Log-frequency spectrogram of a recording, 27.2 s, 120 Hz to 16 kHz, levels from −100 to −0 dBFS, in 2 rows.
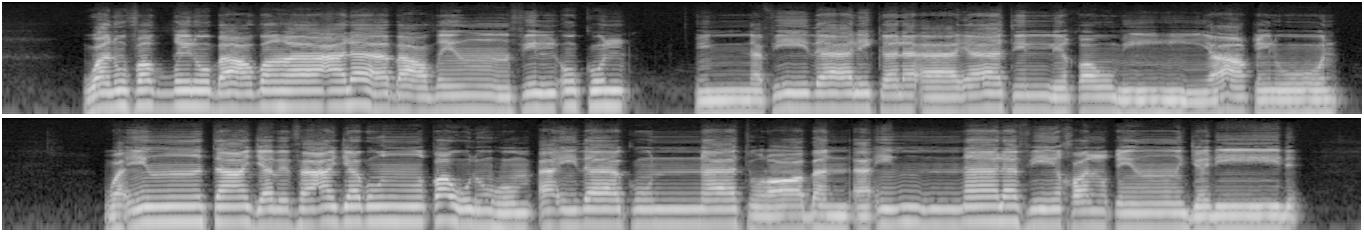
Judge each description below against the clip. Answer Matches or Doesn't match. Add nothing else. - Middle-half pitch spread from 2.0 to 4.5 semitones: Doesn't match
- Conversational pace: Doesn't match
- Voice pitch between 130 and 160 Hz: Matches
